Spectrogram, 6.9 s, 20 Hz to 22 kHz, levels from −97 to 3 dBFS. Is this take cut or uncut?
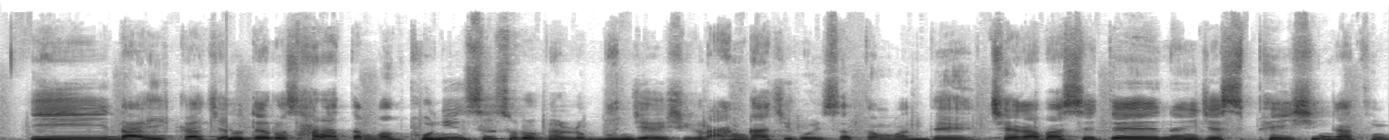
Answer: cut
